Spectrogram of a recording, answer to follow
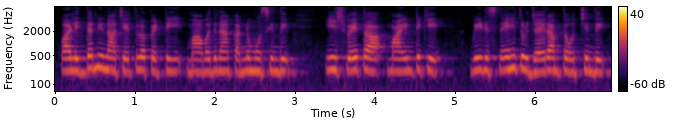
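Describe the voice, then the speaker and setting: A woman voicing a fierce older woman who scolds and accuses in an audio novel, in a flat, level tone. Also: medium pitch, close to an everyday voice.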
